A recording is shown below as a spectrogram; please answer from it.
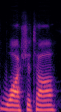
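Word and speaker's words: Ouachita: pulled up on my screen right now is pronounced washita a wadacha or as we like to say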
